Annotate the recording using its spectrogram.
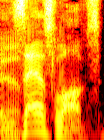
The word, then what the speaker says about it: Zaslav: Laszlav, I think is how you say his last name. – The new guy. – Zaslav. Z-A-S-L-A-V.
